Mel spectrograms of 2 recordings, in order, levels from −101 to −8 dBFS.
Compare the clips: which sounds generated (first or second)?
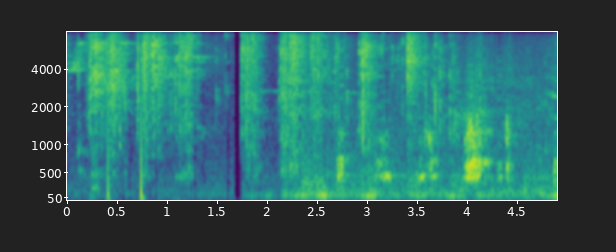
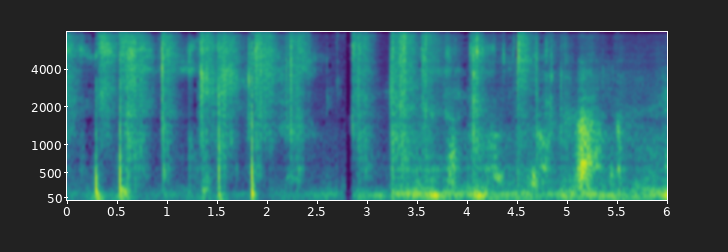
second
